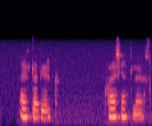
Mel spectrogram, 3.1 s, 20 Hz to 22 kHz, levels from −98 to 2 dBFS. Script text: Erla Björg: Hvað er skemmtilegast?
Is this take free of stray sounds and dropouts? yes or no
yes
